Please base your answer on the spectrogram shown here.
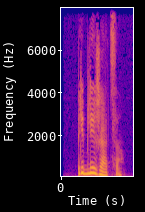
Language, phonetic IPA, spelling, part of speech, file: Russian, [prʲɪblʲɪˈʐat͡sːə], приближаться, verb, Ru-приближаться.ogg
- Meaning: 1. to draw near, to approach 2. to near 3. to approximate 4. passive of приближа́ть (približátʹ)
